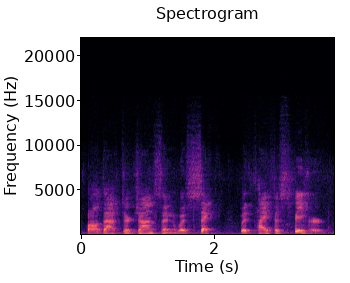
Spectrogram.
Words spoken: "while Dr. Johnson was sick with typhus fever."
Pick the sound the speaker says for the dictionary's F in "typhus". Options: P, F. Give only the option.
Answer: F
